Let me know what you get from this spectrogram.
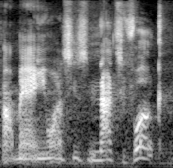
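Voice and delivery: hammed-up imitation of an eager pal; mimicking Carl. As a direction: ham up the excited friend's pitch. Mimicking Carl's invitation.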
